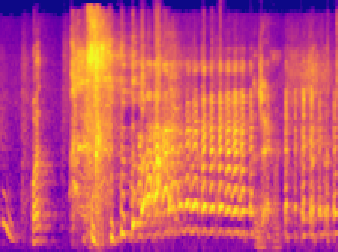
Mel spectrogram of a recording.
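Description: A young man laughs heartily close to a microphone.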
